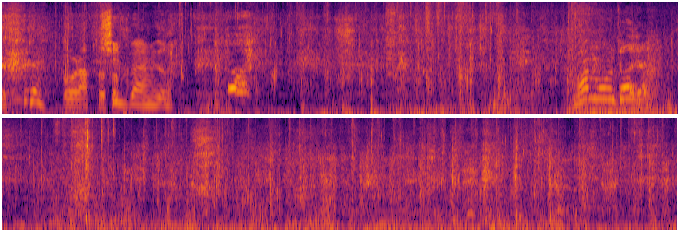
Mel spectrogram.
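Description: Footsteps run quickly over gravel and paving.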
